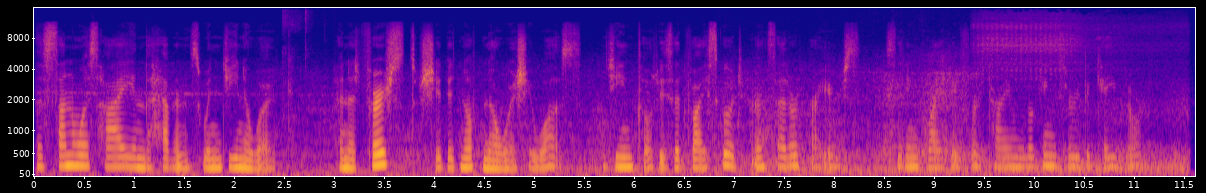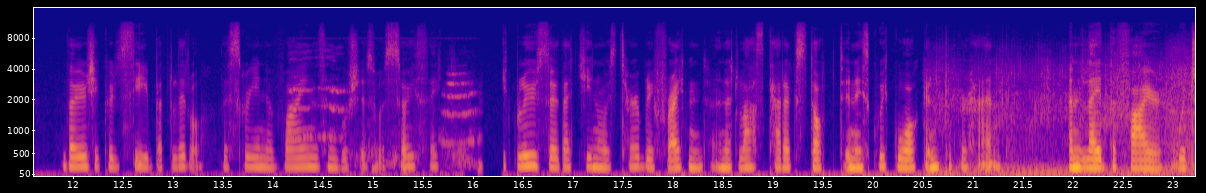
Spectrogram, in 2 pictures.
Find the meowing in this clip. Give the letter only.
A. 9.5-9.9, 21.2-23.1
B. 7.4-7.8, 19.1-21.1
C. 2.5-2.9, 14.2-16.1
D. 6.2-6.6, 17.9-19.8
C.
